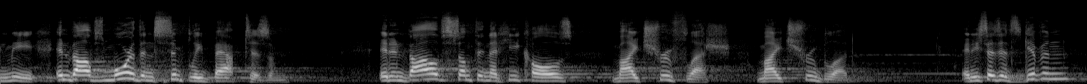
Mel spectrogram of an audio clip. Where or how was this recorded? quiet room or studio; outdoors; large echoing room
large echoing room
